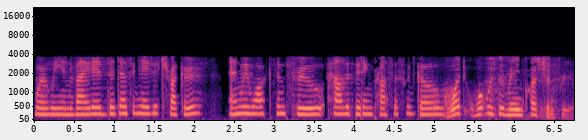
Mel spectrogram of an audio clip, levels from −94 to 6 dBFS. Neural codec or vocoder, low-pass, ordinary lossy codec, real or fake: none; 3.6 kHz; AAC, 16 kbps; real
